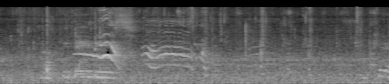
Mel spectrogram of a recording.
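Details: Two-day-old Labrador Retriever puppies from a litter of ten give thin, high whining squeals with sliding, wavering pitch between about one and two and a half seconds, then fainter cries, over steady low background hum.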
